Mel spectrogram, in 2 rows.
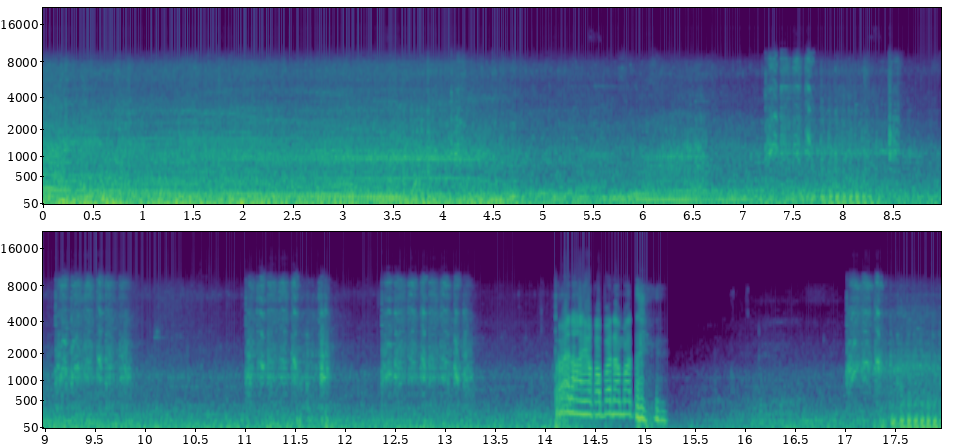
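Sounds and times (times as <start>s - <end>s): wind on microphone: 0.0s - 5.6s
motorcycle engine running: 6.2s - 10.0s, 17.0s - 17.9s.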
